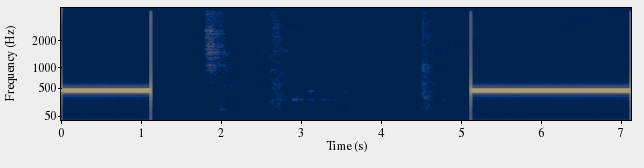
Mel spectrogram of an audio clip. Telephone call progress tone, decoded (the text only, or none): ringback tone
